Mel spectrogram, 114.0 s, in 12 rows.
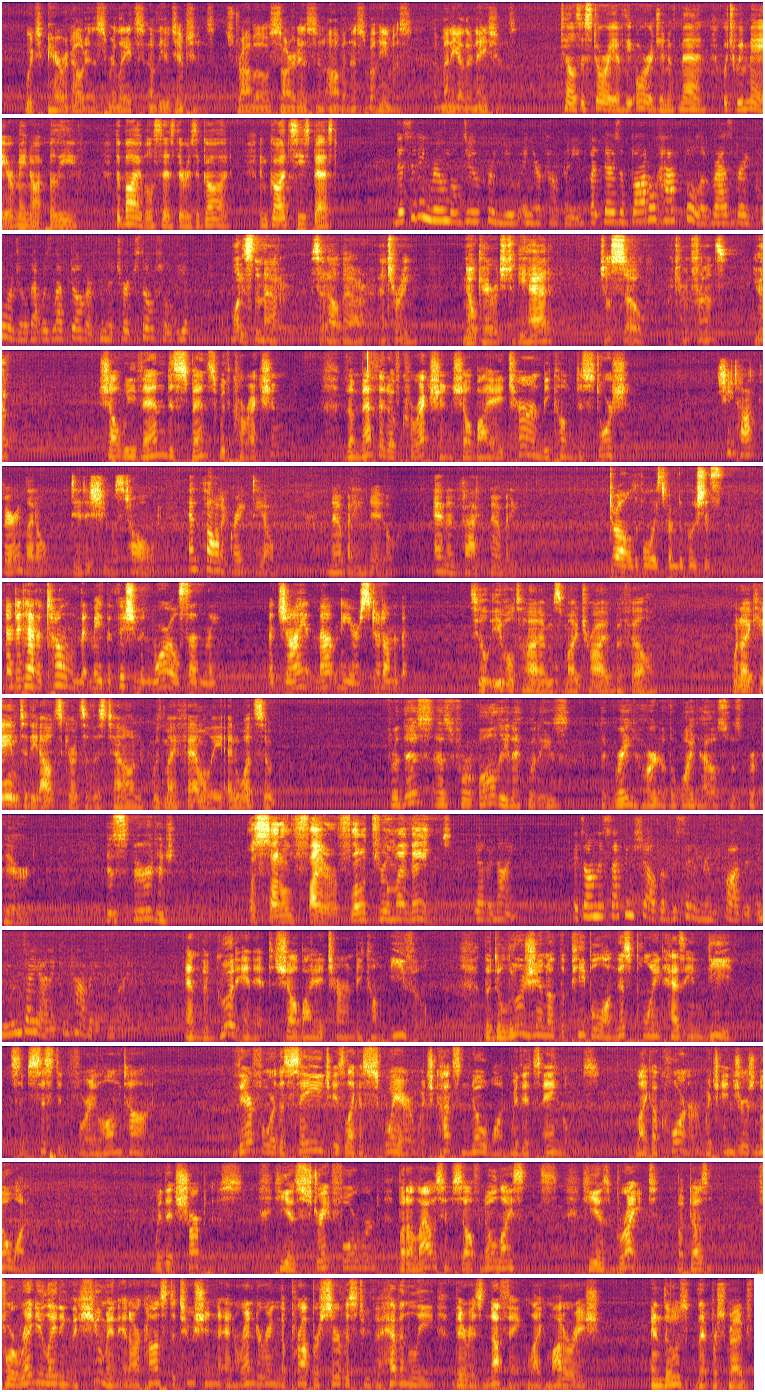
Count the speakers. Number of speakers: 10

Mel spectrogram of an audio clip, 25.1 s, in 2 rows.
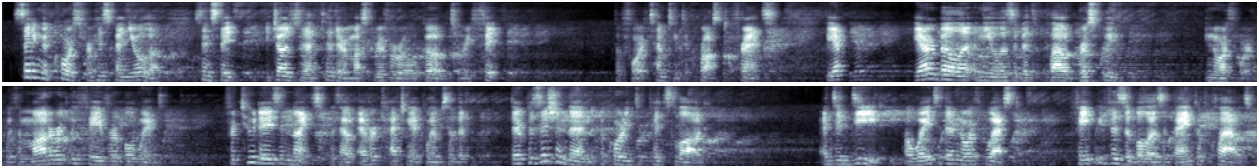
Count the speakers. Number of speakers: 1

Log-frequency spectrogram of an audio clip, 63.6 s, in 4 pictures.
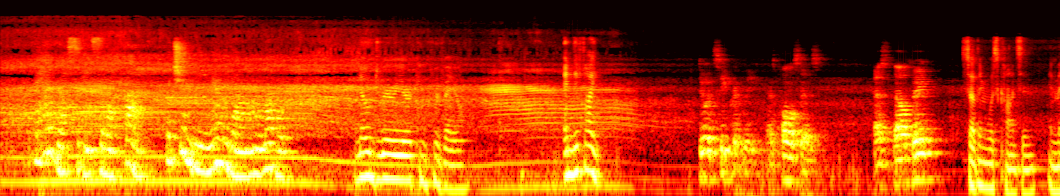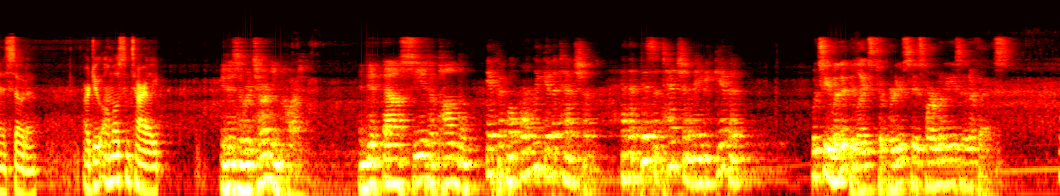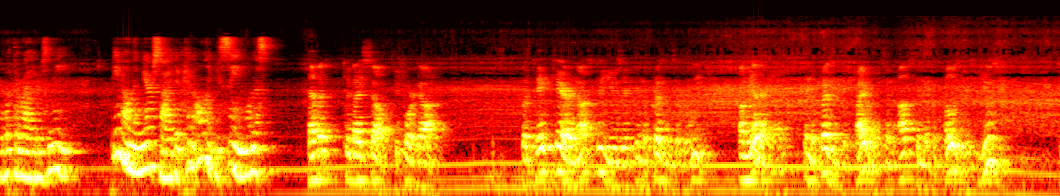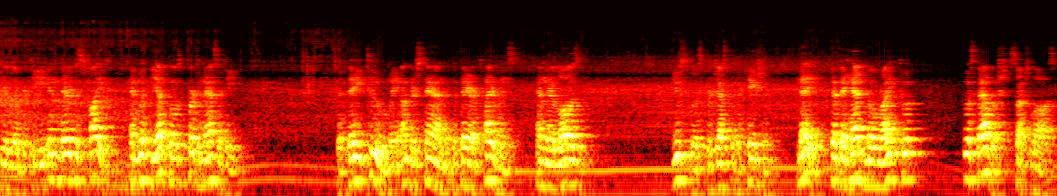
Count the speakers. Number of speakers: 7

